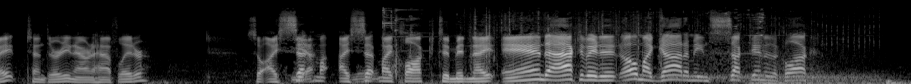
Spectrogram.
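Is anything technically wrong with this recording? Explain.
No, nothing technically wrong can be heard in this audio; the signal stays intact and steady throughout, with no faults to report.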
